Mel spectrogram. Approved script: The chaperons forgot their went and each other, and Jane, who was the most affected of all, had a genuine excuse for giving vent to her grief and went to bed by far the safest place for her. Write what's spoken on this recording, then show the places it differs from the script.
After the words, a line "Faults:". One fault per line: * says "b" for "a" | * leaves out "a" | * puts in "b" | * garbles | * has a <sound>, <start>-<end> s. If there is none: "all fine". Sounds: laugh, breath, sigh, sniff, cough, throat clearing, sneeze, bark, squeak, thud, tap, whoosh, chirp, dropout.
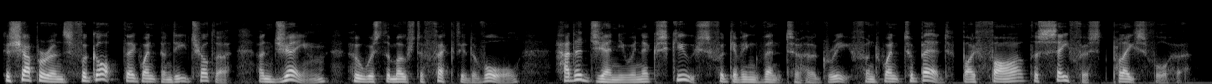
The chaperons forgot their went and each other, and Jane, who was the most affected of all, had a genuine excuse for giving vent to her grief and went to bed by far the safest place for her.
Faults:
all fine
